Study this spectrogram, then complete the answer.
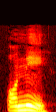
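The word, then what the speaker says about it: они: The first letter O is pronounced as an O, the second letter H is pronounced as an N, and the last letter E. And so this word is oni, oni.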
